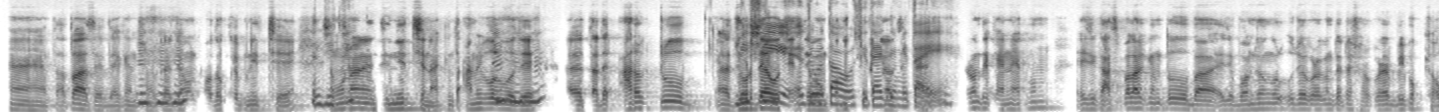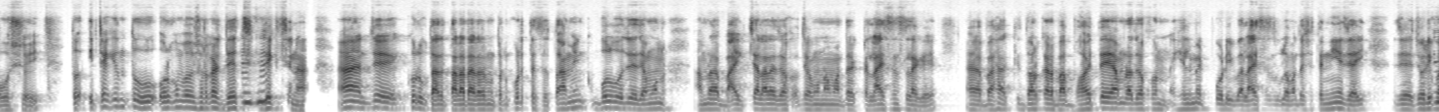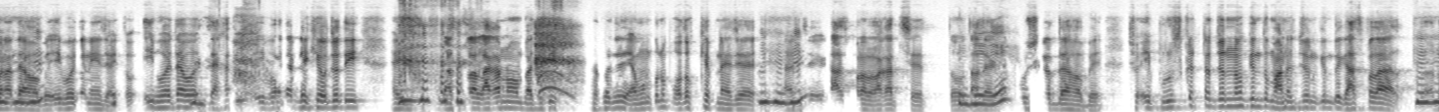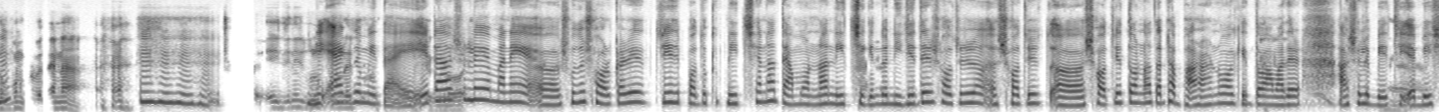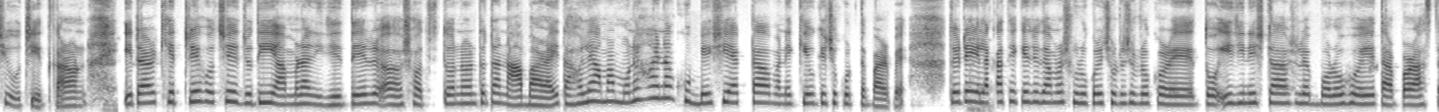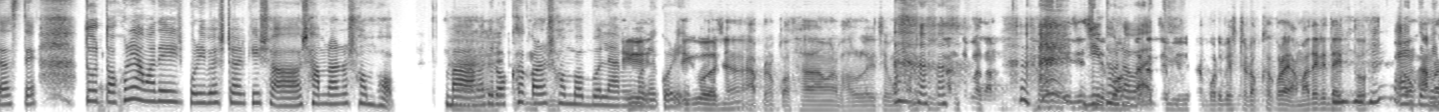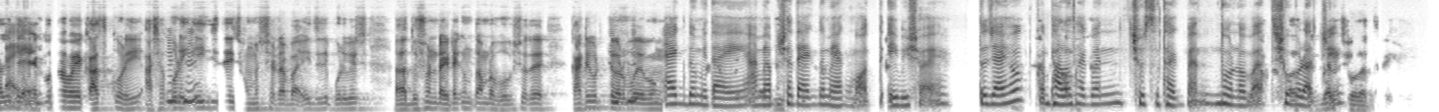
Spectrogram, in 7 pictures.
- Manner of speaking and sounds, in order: other background noise; "আমি" said as "আমিক"; "জরিমানা" said as "জরিপানা"; distorted speech; chuckle; chuckle; laughing while speaking: "বাড়ানোও"; cough; unintelligible speech; laugh; static
- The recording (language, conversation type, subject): Bengali, unstructured, বন কাটার ফলে পরিবেশে কী কী পরিবর্তন ঘটে?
